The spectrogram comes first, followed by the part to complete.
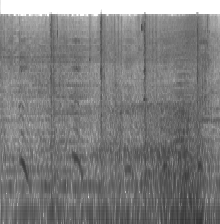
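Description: Horror film soundtrack: a car driving, its low rumble swelling toward the end, under eerie sustained music with a few sharp clicks.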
